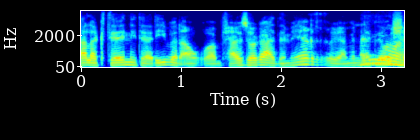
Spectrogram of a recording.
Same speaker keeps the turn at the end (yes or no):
no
